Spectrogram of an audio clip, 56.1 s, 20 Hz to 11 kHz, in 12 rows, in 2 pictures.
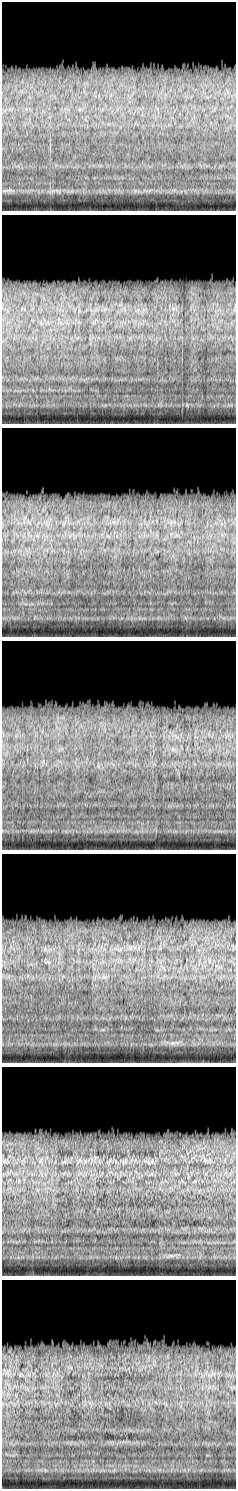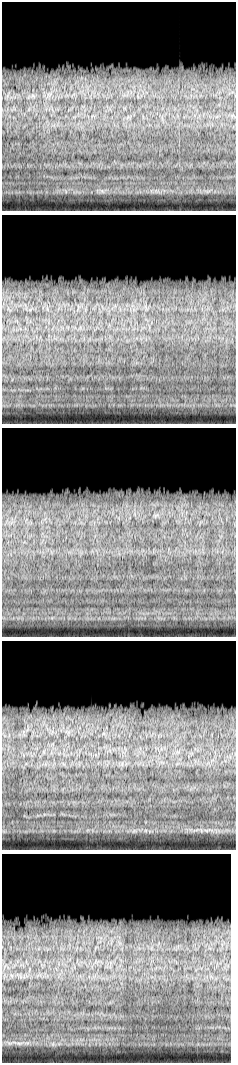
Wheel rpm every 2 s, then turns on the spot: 150, 150, 160, 160, 160, 160, 160, 160, 160, 160, 160, 160, 160, 160, 160, 160, 160, 160, 160, 160, 170, 170, 160, 170, 160, 160, 170, 170.
none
